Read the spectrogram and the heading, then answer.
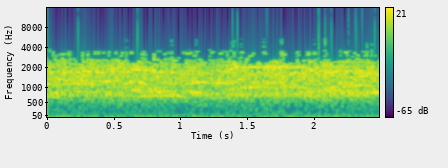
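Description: baseball stadium crowd cheering

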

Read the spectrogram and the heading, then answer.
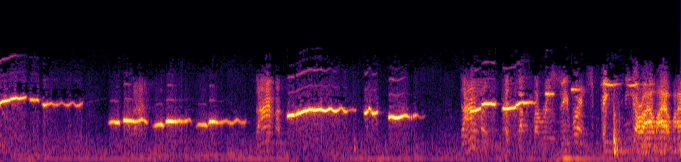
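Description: person whistling a tune

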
